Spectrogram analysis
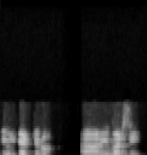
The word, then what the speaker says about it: Emertxe: People pronounce as Emertxe, right? The right way to pronounce is Emertxe, or easy way to remember is take the word extreme and then reverse it, you will get Emertxe, right?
